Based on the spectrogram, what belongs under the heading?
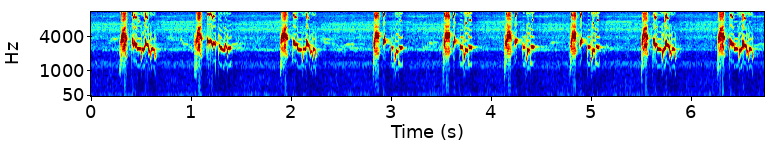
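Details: Sooty-headed bulbul female calling for a male: clipped, bubbly double and triple notes falling slightly in pitch, delivered in regular bursts roughly every three quarters of a second against a quiet background.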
